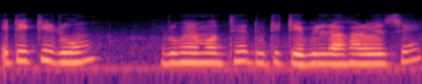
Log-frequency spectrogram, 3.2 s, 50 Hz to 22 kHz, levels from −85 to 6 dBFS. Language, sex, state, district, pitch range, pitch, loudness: Bengali, female, Odisha, Malkangiri, 225-265 Hz, 240 Hz, -16 LUFS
